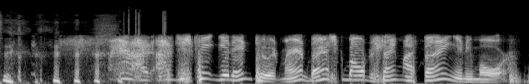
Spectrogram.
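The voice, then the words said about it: Put-on Texas accent. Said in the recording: “you don't sound like this. Are you putting on a voice for us? ... Got the Texas accent.”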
